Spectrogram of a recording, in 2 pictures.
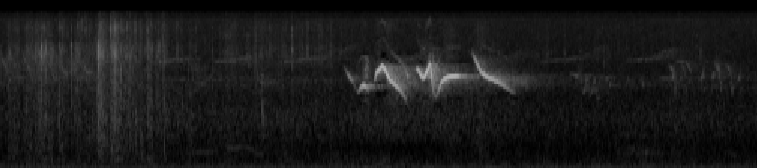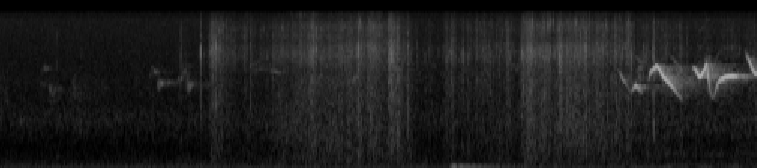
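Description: Brambling chirping: two short runs of quick, high, sliding call notes, one about two seconds in and one near the end.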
